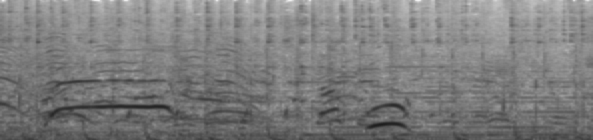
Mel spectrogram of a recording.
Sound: cheering

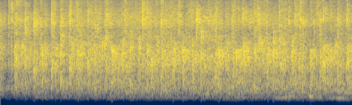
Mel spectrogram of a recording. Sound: audience applauding

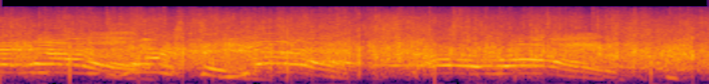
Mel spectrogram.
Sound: audience claps

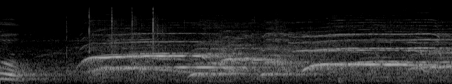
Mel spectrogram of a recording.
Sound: crowd applauding

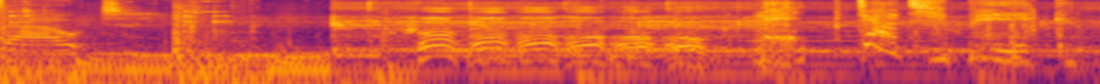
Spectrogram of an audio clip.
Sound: laughs / honks

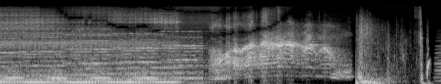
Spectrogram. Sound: oggy scream

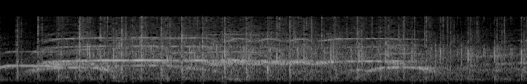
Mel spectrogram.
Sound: audience cheering

